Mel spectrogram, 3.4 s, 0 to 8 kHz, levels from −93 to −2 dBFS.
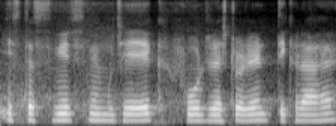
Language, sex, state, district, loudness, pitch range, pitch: Hindi, male, Bihar, Katihar, -18 LUFS, 145-155 Hz, 150 Hz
